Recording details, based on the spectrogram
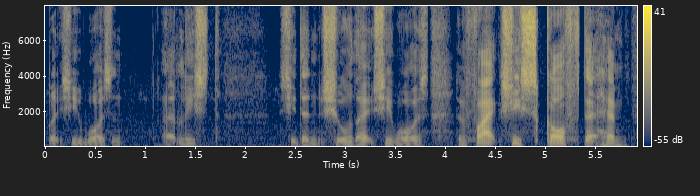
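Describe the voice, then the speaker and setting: Slow-paced storyteller man. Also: low-pitched, lively intonation. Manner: explains as he tells, asks and answers questions. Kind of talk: storytelling for children.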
